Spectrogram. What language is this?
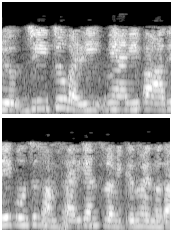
Malayalam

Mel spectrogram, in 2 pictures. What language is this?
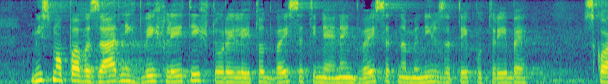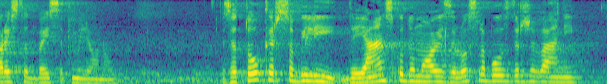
Slovenian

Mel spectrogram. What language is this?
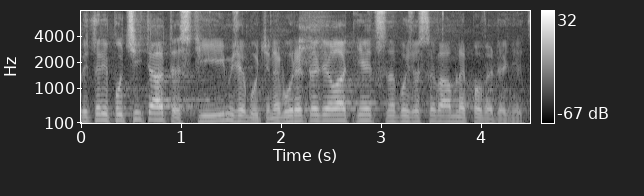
Czech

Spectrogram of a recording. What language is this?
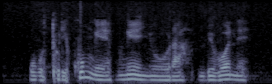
Kinyarwanda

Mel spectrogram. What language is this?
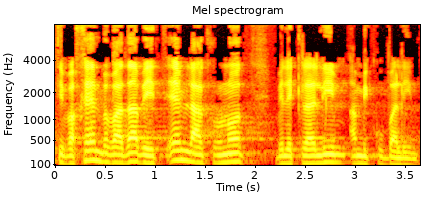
Hebrew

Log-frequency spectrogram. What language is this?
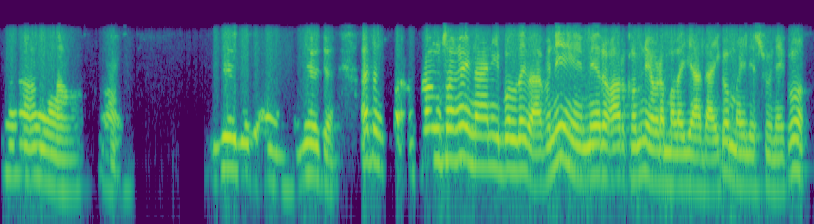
Nepali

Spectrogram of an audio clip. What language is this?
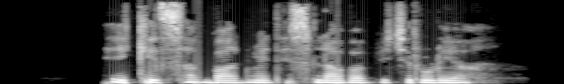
Northern Hindko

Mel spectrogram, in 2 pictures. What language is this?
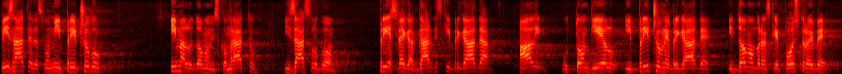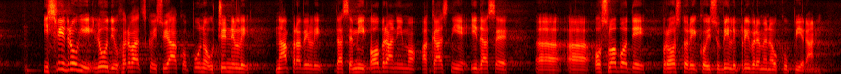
Croatian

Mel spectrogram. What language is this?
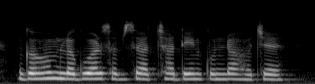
Magahi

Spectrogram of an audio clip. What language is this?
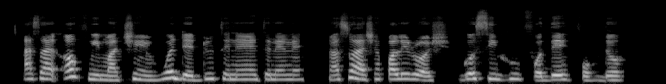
Nigerian Pidgin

